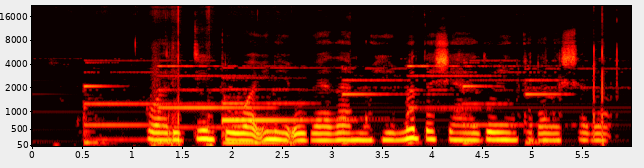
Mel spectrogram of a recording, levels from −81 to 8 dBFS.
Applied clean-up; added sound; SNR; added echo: classical method spectral subtraction.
